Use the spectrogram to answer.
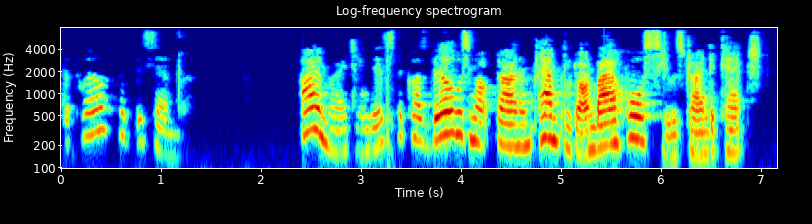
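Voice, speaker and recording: An actress playing an affectionate, level-headed young wife after the apocalypse, in British radio drama style. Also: female voice, mid-range voice, expressive, moderate pace, fairly bright tone, a little hiss or hum, natural voice. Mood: sober, reflective. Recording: dull, lo-fi radio drama recording.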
